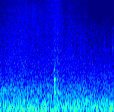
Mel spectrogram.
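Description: A small watch is set down on a hard floor with a light click.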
